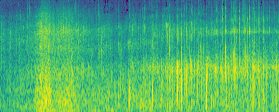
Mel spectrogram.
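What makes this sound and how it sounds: A pink crinkly bingsu ball, a stretchy plastic skin filled with plastic beads, is held beside the microphone and squeezed and scratched with long nails. A dense crackling, rustling texture swells in after half a second, then continues as quick, bright clicks and pops over a steady grainy hiss.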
